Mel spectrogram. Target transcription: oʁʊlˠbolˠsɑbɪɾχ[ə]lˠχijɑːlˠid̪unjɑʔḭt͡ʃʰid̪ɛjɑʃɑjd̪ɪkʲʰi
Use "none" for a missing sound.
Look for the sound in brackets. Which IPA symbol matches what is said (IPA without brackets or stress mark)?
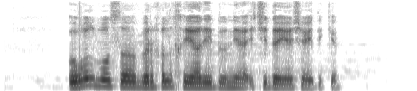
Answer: ə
